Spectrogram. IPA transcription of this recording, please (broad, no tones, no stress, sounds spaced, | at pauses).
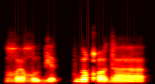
ʁ œ ʁ u bʲ a kː u qʼ o d a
